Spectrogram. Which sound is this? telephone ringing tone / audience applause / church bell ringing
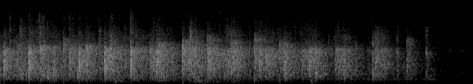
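audience applause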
